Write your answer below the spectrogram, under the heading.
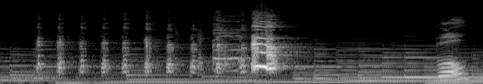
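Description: A chicken gives a run of about ten quick, evenly spaced clucks, then a brief, loud, strained crow and a final shorter squawk, over steady background music.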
